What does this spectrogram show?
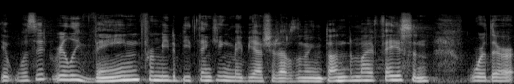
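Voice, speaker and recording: In an ordinary speaking voice, a woman with fairly low pitch talks at a fairly quick pace with fairly even intonation. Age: 60s. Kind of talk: testimonial talk to audience.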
